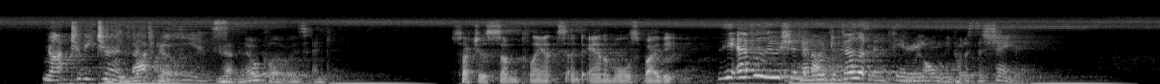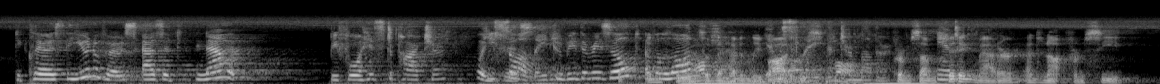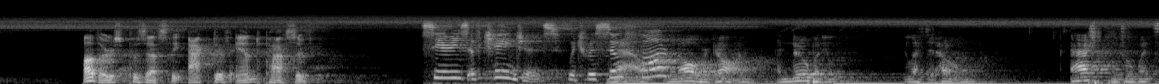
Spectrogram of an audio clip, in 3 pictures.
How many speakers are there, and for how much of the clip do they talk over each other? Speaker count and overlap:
4, about 21%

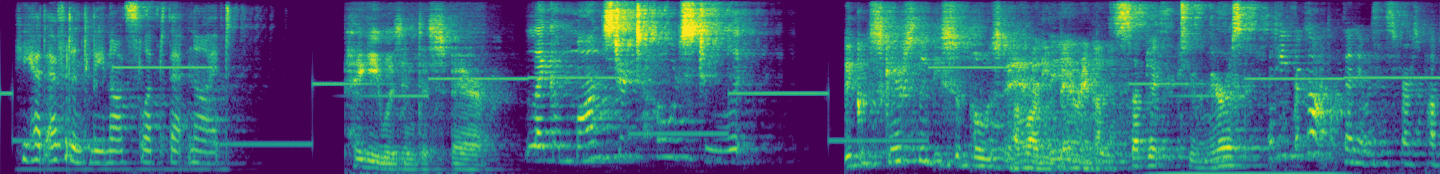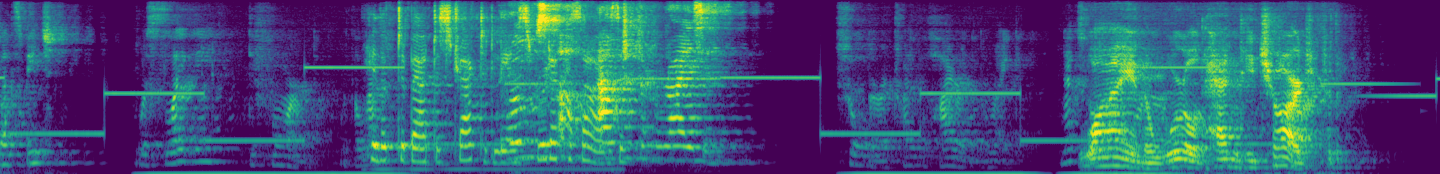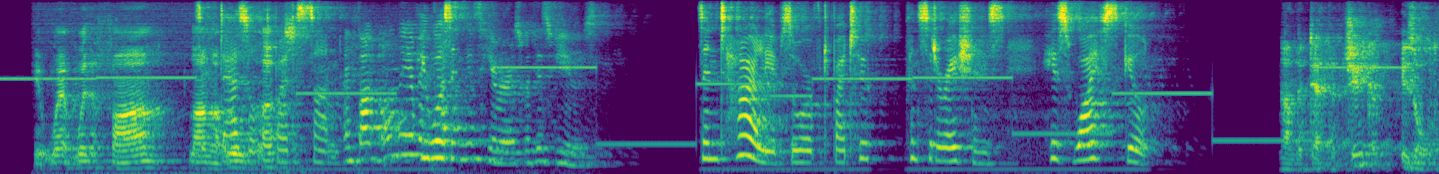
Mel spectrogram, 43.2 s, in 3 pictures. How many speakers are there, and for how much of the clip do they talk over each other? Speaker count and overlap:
7, about 18%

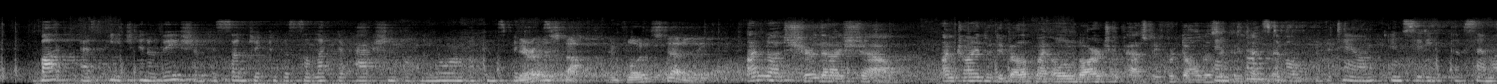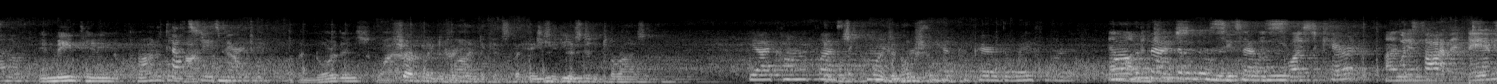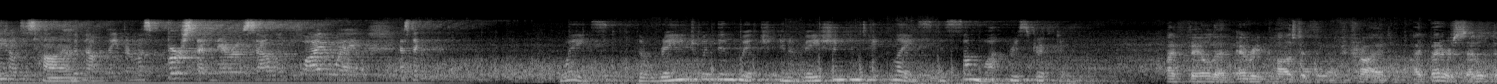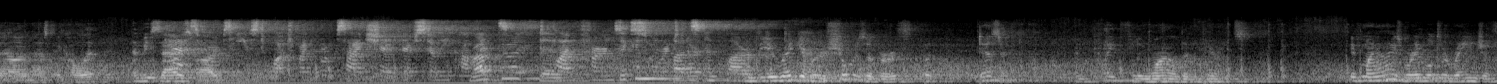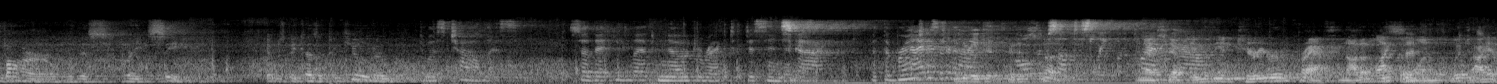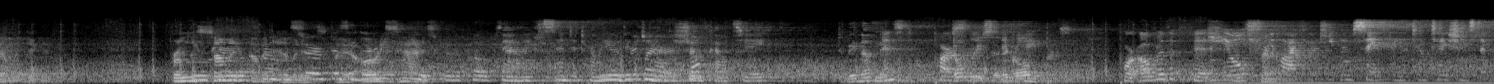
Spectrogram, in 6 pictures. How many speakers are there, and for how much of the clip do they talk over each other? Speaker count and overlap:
9, about 32%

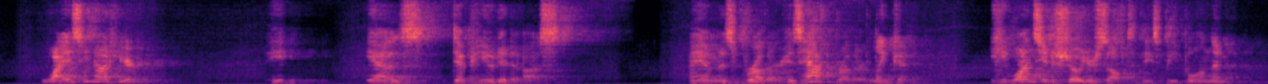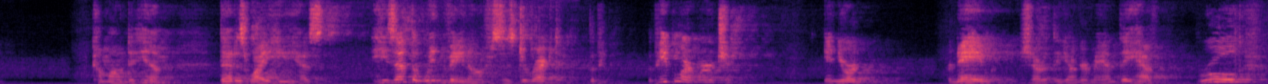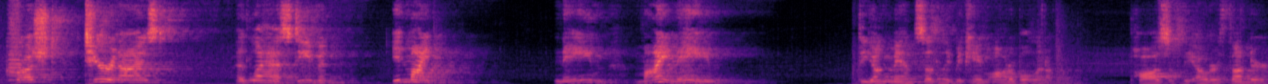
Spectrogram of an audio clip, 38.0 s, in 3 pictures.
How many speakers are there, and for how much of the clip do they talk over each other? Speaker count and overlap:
1, no overlap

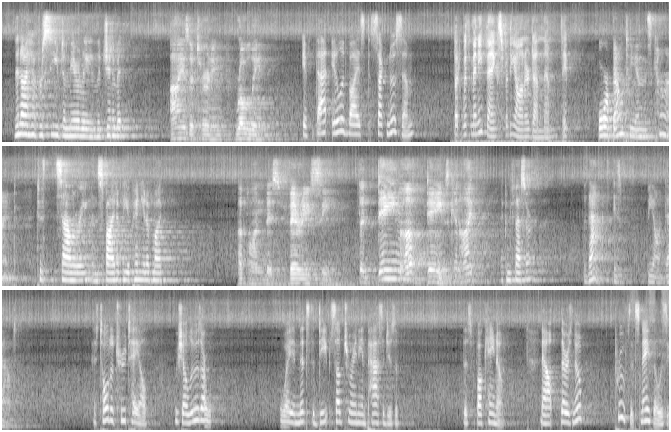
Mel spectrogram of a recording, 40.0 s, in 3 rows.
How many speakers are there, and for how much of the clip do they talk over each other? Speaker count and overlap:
5, no overlap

